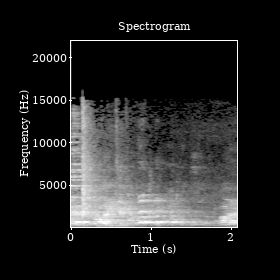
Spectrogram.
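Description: Audience voices at ringside, people calling out and chattering, louder at first and dipping before picking up again near the end.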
